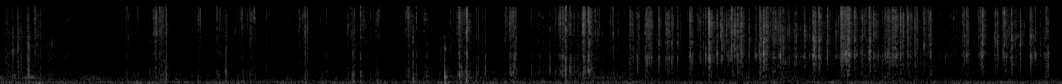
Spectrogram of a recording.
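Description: A yellow foam fruit protective net, a mesh sleeve, is folded and squeezed with fingertips. It makes dense, bright crinkling and crackling with many quick, sharp snaps that swell and fade in irregular bursts. There is almost no low end, and each crackle dies away almost instantly.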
